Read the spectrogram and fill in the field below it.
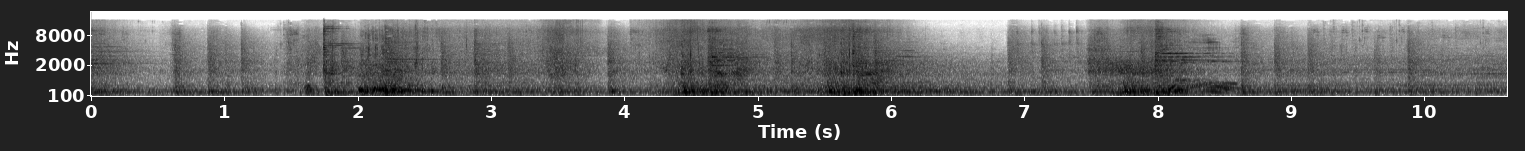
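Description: Magical spell effects whoosh and shimmer.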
